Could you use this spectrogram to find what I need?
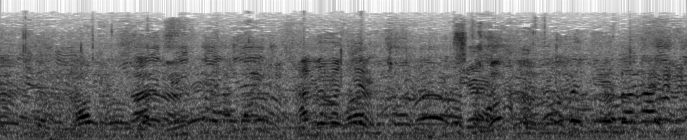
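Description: A large crowd of men shouts and calls out over one another outdoors.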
